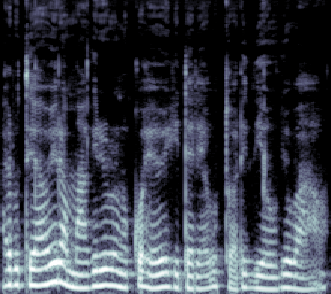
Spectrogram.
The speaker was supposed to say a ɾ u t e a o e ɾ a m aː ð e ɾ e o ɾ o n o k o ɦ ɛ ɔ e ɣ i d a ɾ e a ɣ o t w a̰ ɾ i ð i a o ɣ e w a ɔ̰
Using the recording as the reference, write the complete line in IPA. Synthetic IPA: a ɾ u t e a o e ɾ a m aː ɣ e ɾ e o ɾ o n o k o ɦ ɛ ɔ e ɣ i d a ɾ e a ɣ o t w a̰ ɾ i ð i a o ɣ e w a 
